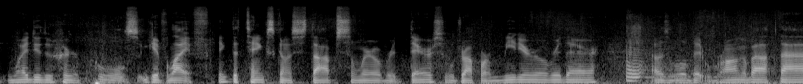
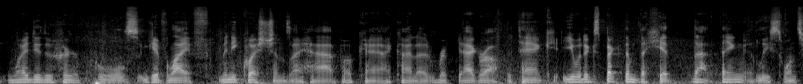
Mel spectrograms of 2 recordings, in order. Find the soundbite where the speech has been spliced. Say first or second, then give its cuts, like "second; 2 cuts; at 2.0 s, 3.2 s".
first; 1 cut; at 2.1 s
